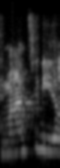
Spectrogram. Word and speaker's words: Monte Nido: Monte Nido and Associates? Yes, Monte Nido and Affiliates.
